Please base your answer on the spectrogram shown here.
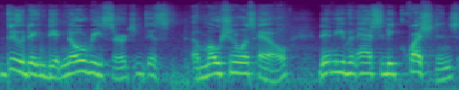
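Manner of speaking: usual speaking voice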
